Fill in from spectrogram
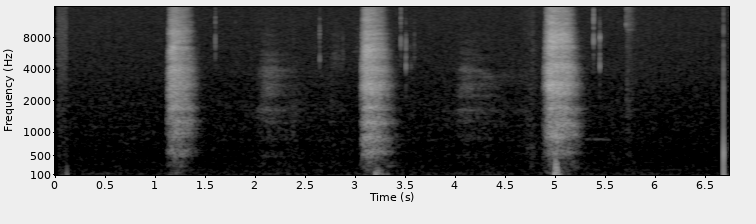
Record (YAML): exhalation_length: 6.7 s
exhalation_amplitude: 1558
exhalation_signal_mean_std_ratio: 0.3
survey_phase: beta (2021-08-13 to 2022-03-07)
age: 45-64
gender: Male
wearing_mask: 'No'
symptom_new_continuous_cough: true
smoker_status: Never smoked
respiratory_condition_asthma: false
respiratory_condition_other: false
recruitment_source: Test and Trace
submission_delay: 2 days
covid_test_result: Positive
covid_test_method: RT-qPCR
covid_ct_value: 37.1
covid_ct_gene: N gene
